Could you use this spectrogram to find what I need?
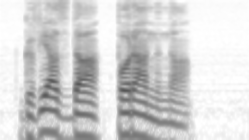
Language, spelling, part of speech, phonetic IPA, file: Polish, Gwiazda Poranna, proper noun, [ˈɡvʲjazda pɔˈrãnːa], Pl-Gwiazda Poranna.ogg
